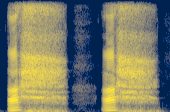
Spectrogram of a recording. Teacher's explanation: Yaitu hak atau bisa kita sebut dengan H pedas, yaitu eh adanya aliran nafas yang kita lafalkan dan dia lembut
